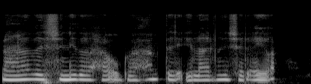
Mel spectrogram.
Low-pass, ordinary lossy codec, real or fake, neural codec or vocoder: 10.8 kHz; none; fake; codec, 24 kHz, 1 kbps, SNAC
